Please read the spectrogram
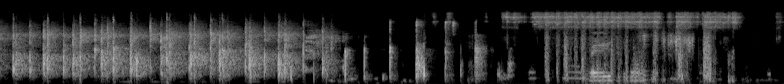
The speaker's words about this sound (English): Give up a round of applause, everyone.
